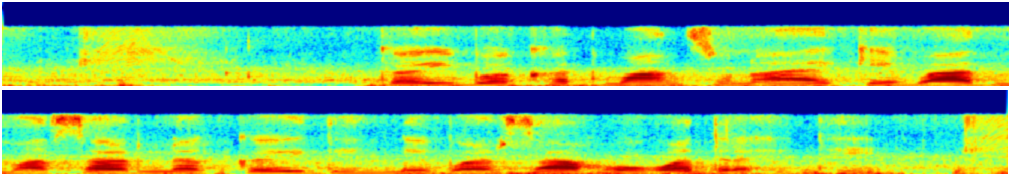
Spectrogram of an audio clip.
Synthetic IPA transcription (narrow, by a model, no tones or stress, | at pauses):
kəibəkʰət̪maːnsʊnaːekebaːd̪məsəɾləɡkəid̪ɪnmẽbəɾsaɦoʋət̪ɾəɦet̪ɦeː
